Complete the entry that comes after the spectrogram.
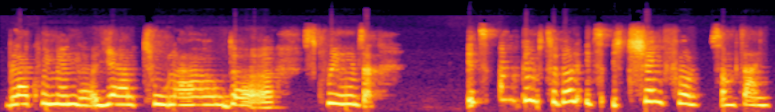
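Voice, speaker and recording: A woman with a high yet mellow voice speaks slowly and hesitantly on an online panel, repeating words as she gropes for them. Her audio is dull, lo-fi and dry. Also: lively intonation, gravelly, no room sound. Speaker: panel guest.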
